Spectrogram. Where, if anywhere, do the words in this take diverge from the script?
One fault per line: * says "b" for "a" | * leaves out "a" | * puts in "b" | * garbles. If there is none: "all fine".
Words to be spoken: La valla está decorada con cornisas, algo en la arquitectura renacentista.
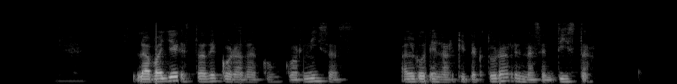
all fine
